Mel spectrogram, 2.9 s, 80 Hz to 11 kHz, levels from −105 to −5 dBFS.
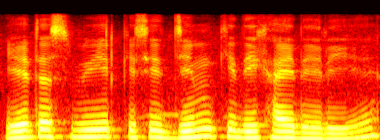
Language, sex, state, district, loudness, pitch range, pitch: Hindi, male, Rajasthan, Bikaner, -15 LUFS, 145-165 Hz, 155 Hz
